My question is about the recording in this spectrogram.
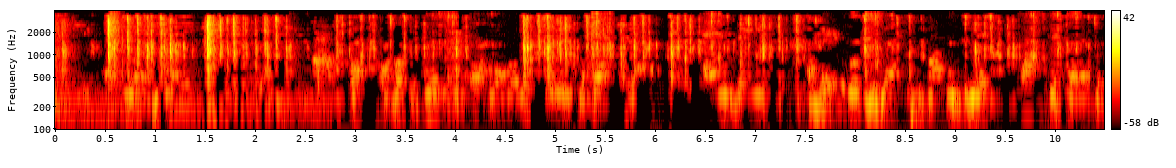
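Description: Typing on a computer keyboard: many rapid, crisp key clicks in bursts separated by brief pauses, continuing steadily throughout, without talk.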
